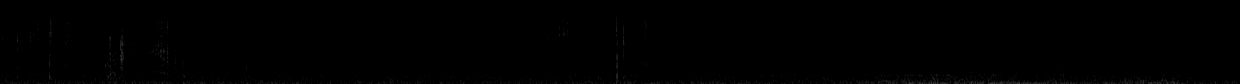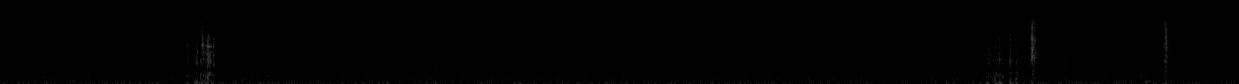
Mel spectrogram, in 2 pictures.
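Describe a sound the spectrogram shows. Large wings flap with soft whooshes.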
